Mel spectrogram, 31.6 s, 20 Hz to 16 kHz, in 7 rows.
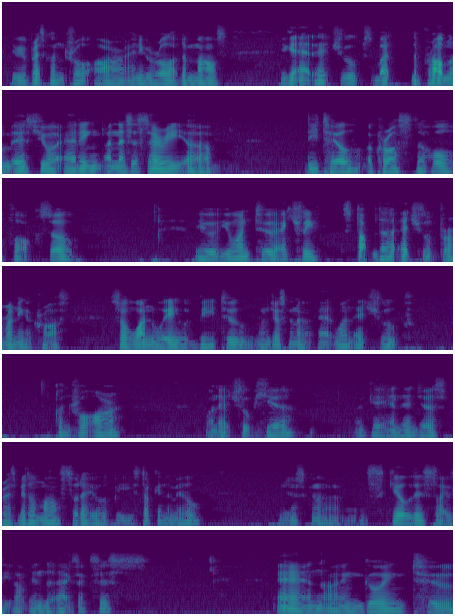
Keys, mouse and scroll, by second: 0.8 ctrl+r, 1.8-2.8 scroll up 1, 15.7 right click, 16.8 shift+middle click, 17.9-18.5 scroll up 1, 18.8 ctrl+r, 19.7 click, 23.1 middle click, 24.2 scroll up 1, 24.6-26.1 shift+middle drag, 26.8 s, 27.9 x, 29.1 click, 29.3 middle click, 30.0-30.6 scroll up 1, 30.7 shift+middle click, 31.1-31.5 scroll up 1.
